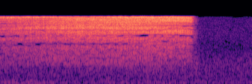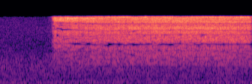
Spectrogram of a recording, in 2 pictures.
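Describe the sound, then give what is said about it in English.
A burrowing owl hisses like a rattlesnake: two long, loud, buzzy rasping hisses, the first about two and a half seconds, a short pause, then a second of similar length and steady intensity. “Because as well as its double hoots and other calls, the burrowing owl is known for this hair-raising sound.”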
